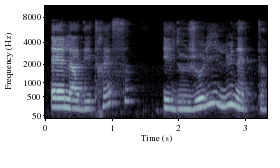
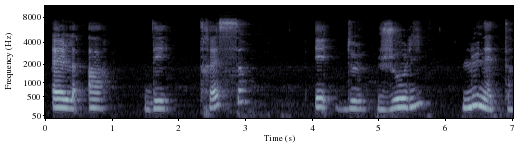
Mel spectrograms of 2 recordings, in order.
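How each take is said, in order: First: The sentence is read at a faster pace. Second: The sentence is read at a slower pace.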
